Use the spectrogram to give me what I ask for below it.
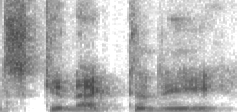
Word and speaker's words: Schenectady: gonna i'm gonna mutilate this with my indiana pronunciation schenectady new york you got it company that uh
